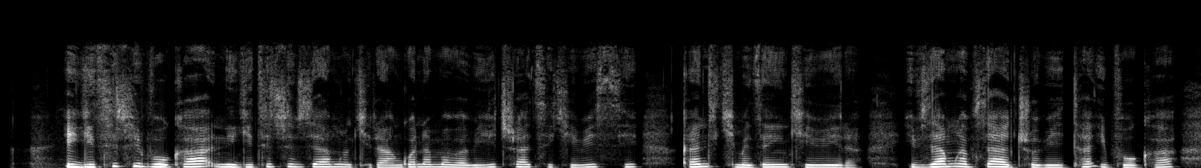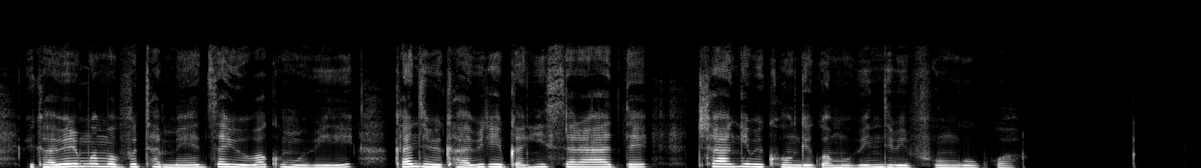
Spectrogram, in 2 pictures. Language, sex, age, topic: Rundi, female, 18-24, agriculture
